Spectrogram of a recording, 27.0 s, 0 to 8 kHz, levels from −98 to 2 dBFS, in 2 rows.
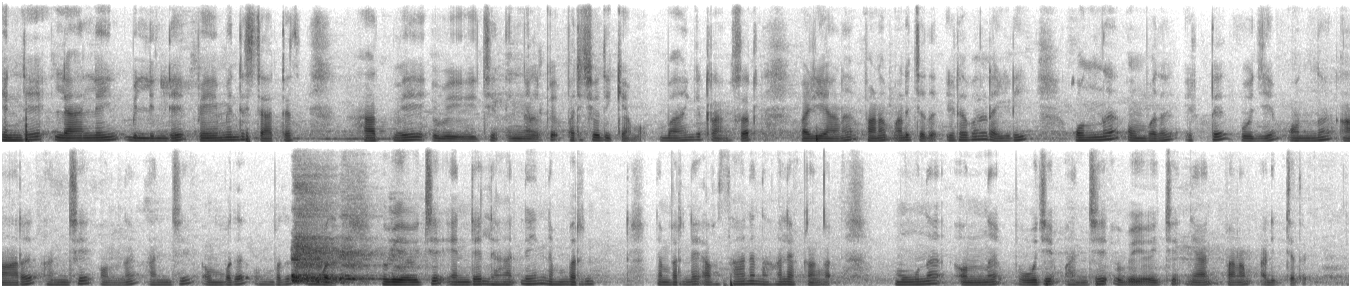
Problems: background sounds at intervals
